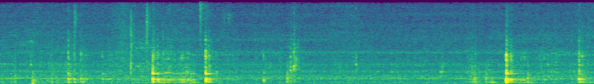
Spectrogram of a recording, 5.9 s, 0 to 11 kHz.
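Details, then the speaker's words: New IBM DJSA-210 10 GB hard drive in an NEC Versa 6230 laptop, replacing a Hitachi Travelstar with pending sectors, working while an image is cloned onto it; faint irregular ticks and clicks as heads seek, normal operation. "I'm going to clone it continue cuz I don't care we can hear it working this shouldn't take too long"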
